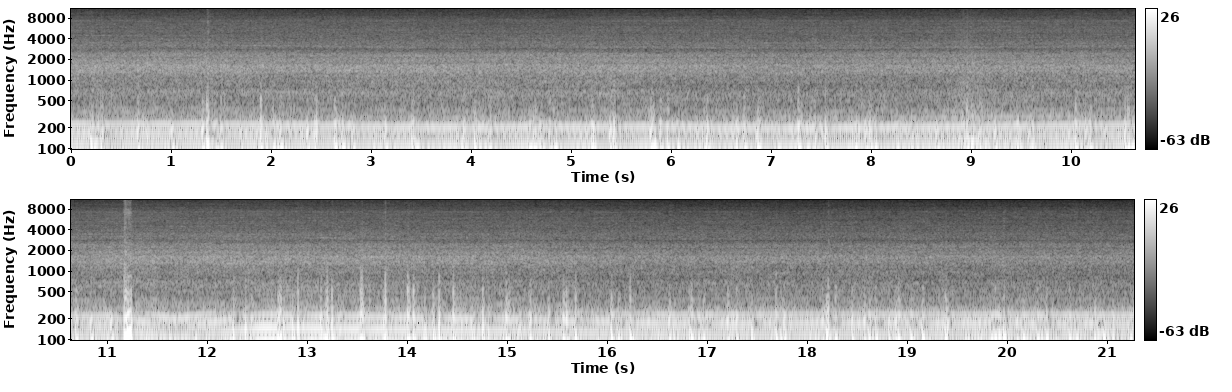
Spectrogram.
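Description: Tyres roll over asphalt.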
